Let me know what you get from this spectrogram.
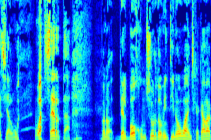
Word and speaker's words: Bochum: creo que se pronuncia Bochum.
